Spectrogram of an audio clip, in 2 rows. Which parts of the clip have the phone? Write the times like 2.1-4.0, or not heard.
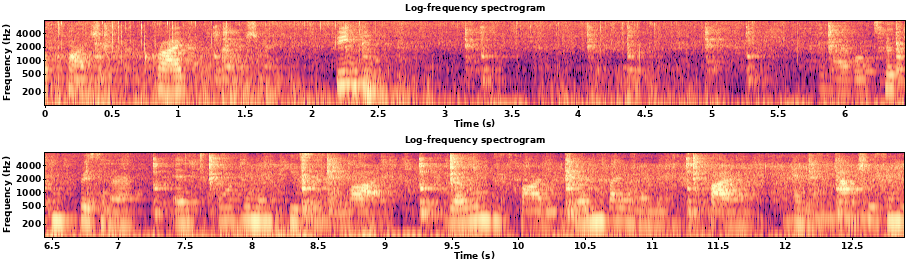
not heard.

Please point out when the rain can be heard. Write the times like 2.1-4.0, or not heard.
0.0-12.8.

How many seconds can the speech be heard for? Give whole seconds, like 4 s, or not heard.
10 s.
